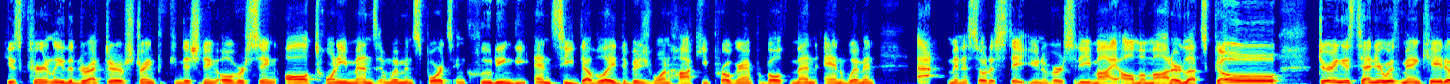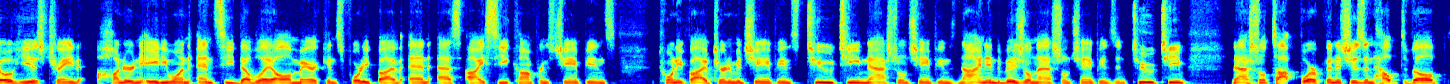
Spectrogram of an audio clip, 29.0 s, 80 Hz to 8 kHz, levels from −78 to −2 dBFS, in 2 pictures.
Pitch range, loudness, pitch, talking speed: 105-120 Hz, -14 LUFS, 110 Hz, 155 wpm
